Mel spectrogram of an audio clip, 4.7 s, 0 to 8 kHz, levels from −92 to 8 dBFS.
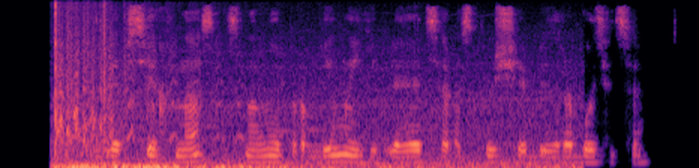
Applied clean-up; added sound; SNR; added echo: none; Bird; -4 dB; none.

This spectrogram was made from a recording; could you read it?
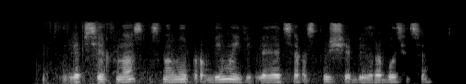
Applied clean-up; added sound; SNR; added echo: neural separator model SepFormer DNS4.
